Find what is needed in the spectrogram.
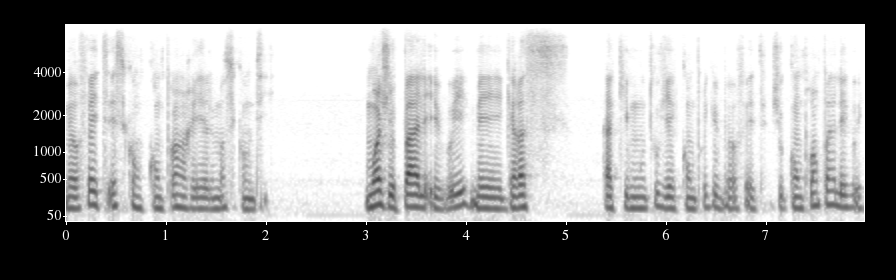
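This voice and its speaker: A man talks at a medium pitch and a moderate pace. His intonation is fairly even, and the sound is dry and close with no echo. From Togo. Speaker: guest. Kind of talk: casual chat.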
